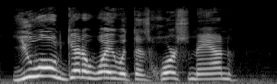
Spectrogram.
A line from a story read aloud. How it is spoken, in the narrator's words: Luke shouted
